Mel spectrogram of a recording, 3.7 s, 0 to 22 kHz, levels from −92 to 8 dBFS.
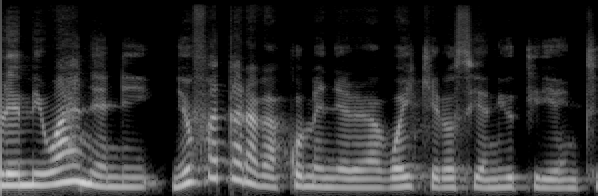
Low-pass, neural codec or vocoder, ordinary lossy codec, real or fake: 19.8 kHz; autoencoder, 48 kHz, 32 numbers a frame, DAC-VAE, trained on Japanese speech; none; fake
